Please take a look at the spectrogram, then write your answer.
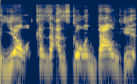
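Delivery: mock dim British street accent; dumb British accent. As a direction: put on a stupid-sounding British accent. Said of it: "British accents that sound real stupid".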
